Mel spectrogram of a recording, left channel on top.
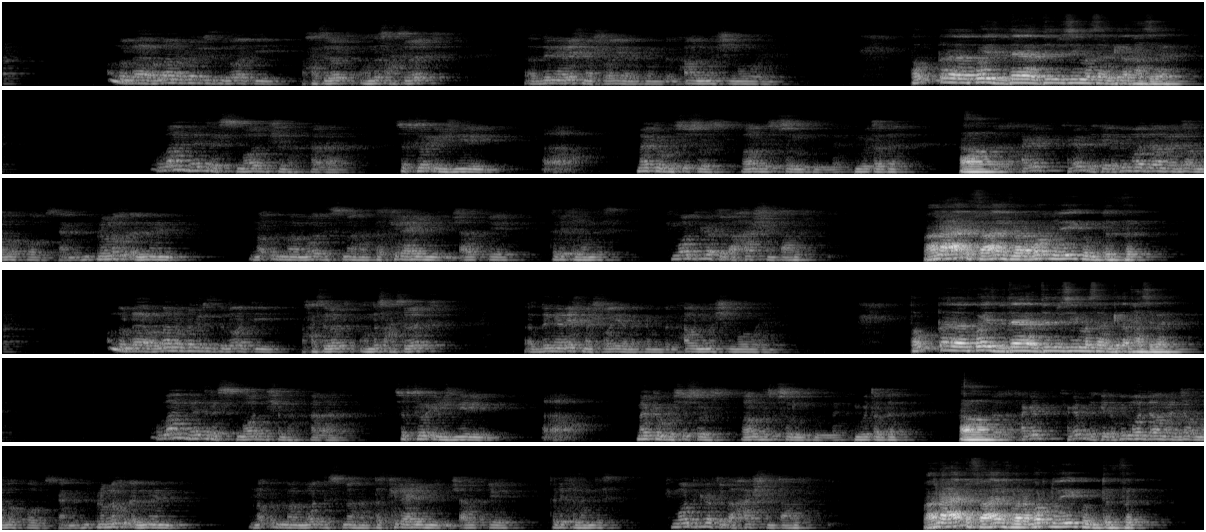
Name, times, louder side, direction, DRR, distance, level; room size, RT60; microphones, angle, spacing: voice 1, 1.0-2.7 3.0-4.3 5.2-7.7 13.5-15.4 15.9-16.9 17.4-17.8 18.4-21.0 21.9-25.7 26.5-29.1 29.5-30.1 30.7-32.1, right 1 dB, 60° right, -4 dB, 1.4 m, -32 dB
voice 2, 9.1-11.7 21.6-21.9 33.3-35.3, right 2 dB, 85° right, -2 dB, 0.7 m, -18 dB
5.9 x 3.7 x 2.2 m, 0.88 s
head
